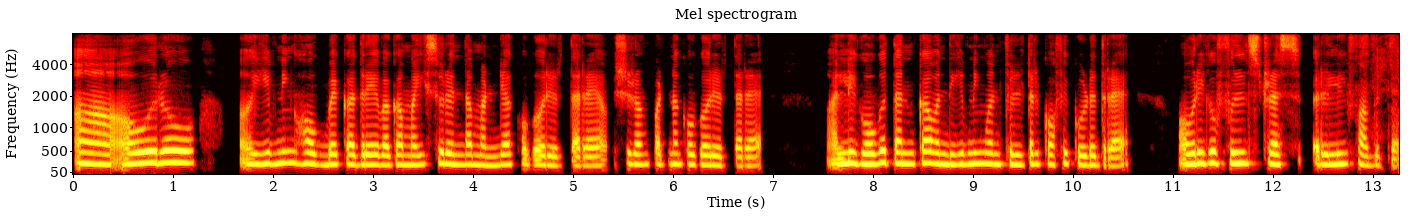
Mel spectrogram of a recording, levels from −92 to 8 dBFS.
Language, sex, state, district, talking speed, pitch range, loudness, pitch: Kannada, female, Karnataka, Mysore, 120 wpm, 210-235 Hz, -16 LUFS, 220 Hz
